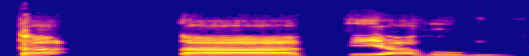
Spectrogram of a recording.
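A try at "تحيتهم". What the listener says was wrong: হ্যাঁ, টান হবে না তা, এখানে এখানে এখানে টান হবে না, হ্যাঁ? তা।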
